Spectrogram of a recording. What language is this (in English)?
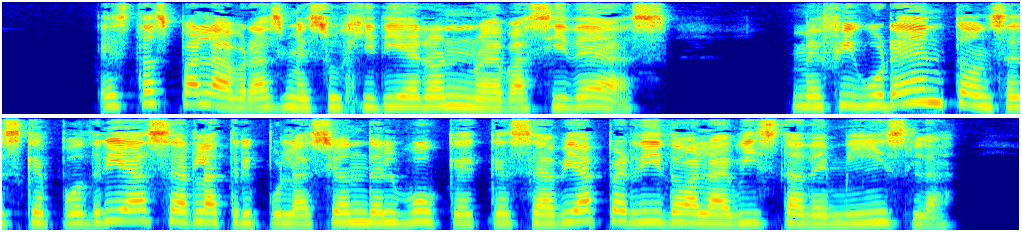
Spanish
